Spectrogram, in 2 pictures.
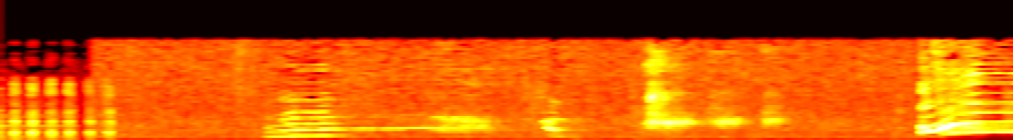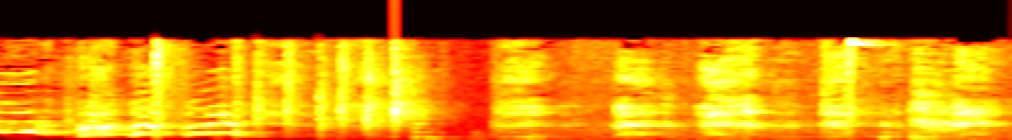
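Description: A young woman's hard, high-pitched laughter in bursts, with a loud shrieking peak about five seconds in, followed by breathy giggling.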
